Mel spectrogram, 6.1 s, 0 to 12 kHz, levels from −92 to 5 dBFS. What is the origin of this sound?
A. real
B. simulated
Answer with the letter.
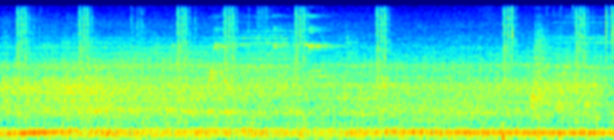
A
